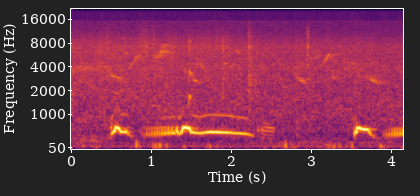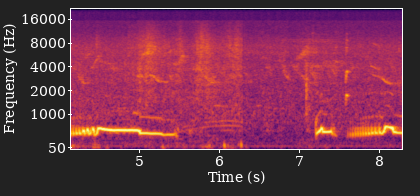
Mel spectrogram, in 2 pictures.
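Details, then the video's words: Local turtle dove singing vigorously: long, low, hollow coos, each opening with a short rising note and then holding a steady tone for about a second, repeated every three seconds or so. Faint chirps and light clicks sound in the background. "burung puter lokal gacor dor"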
